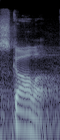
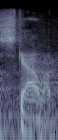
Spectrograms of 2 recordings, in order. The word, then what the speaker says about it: scallop: Oh, and by the way, it's pronounced scallop, not scallop.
